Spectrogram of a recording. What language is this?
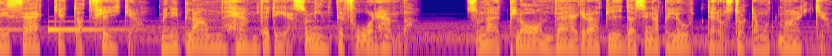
Swedish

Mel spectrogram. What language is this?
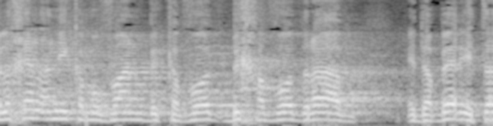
Hebrew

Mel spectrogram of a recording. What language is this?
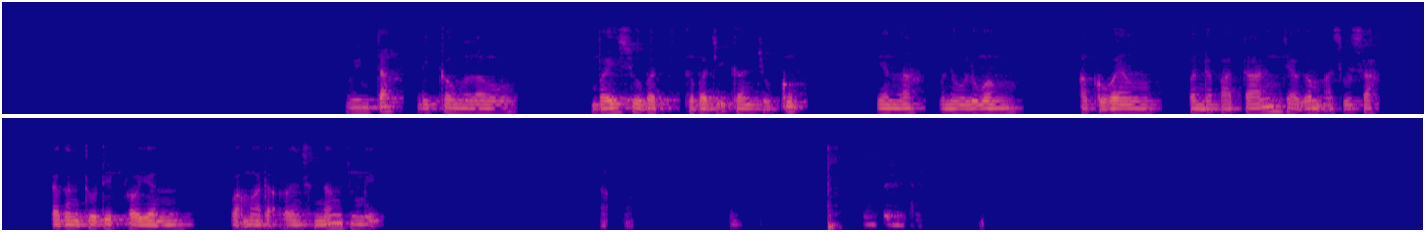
Central Melanau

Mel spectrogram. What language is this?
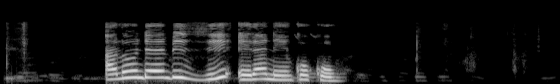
Ganda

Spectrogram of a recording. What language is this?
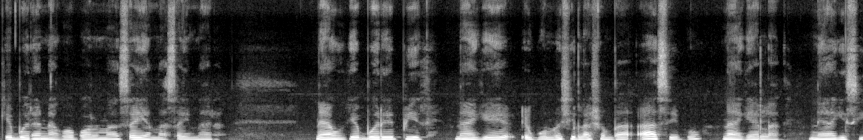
Masai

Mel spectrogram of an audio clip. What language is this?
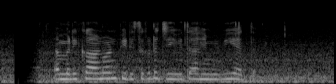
Sinhala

